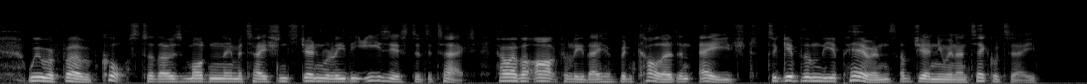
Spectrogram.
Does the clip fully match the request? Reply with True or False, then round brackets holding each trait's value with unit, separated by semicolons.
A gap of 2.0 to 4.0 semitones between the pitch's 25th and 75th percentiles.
True (3.6 semitones)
